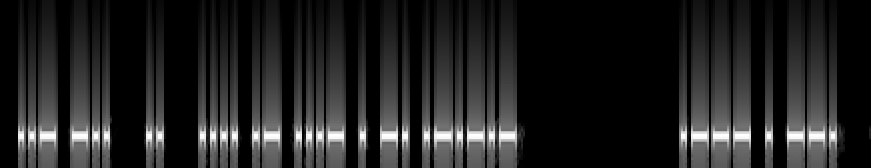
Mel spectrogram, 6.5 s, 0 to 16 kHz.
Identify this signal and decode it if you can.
Morse code, heard as a keyed tone, about 30 wpm, 600 Hz. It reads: UD I HAVEN. JEG
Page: Ferie 30 wpm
